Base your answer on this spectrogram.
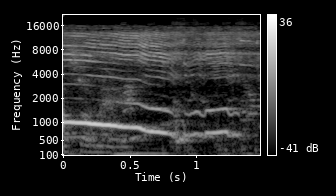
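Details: Phinn, a pet dog, whining to beg for food while his owner sits on the couch; a high, drawn-out tonal whine slides slowly downward, then a second, lower whine follows as a person says no.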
